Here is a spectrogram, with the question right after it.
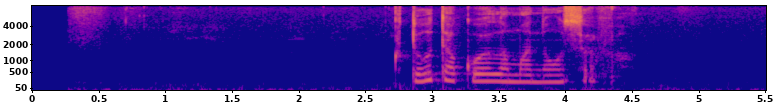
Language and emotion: Russian, neutral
